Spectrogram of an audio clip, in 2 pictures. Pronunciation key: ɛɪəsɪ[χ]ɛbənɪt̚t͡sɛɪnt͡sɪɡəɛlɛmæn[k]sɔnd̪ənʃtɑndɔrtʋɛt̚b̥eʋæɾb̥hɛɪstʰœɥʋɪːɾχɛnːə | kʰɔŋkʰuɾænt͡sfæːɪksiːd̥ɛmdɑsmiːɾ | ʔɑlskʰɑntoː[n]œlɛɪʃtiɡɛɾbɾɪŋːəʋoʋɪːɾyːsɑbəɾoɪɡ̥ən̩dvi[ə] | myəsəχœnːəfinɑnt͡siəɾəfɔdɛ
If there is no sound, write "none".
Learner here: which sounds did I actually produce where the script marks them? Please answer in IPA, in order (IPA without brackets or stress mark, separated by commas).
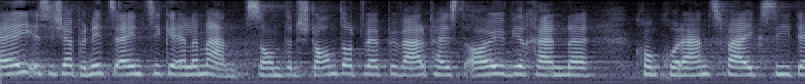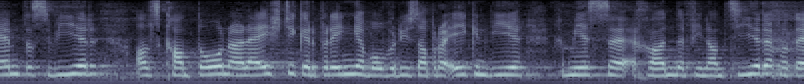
ʃ, t, n, ə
